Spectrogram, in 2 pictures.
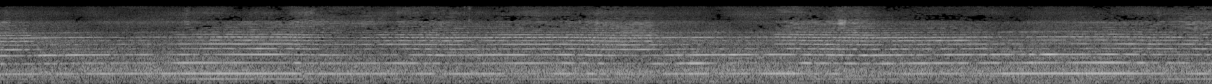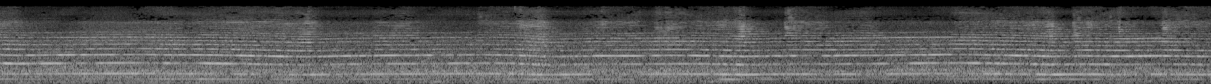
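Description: An electric hand planer whines steadily as it shaves wood.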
